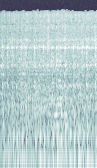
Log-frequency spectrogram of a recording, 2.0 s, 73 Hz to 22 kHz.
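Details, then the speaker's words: Kawasaki Bajaj CT100 single-cylinder after timing chain replacement: smooth quiet idle with soft even beat, earlier grinding from inside the engine gone, no rattle from timing side; normal idle. "So nawala na yung kaninang parang parang may gigiling sa loob, parang may gilingan sa loob ng makina. Ayan o. Tahimik na siya."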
